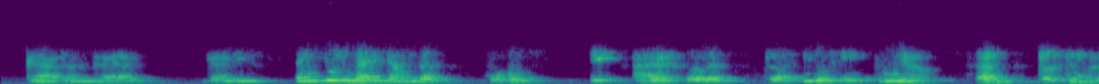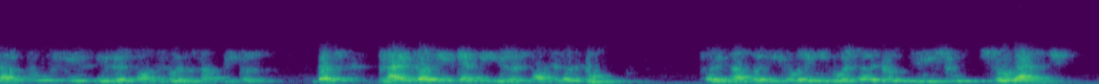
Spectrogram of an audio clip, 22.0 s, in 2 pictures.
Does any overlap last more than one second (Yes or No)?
No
